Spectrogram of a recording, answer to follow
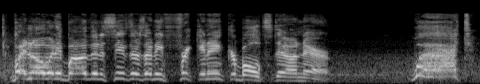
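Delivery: high exasperated rant at his crew; reliving exasperation. Retold or imitated. Retelling the crew's blunder, high exasperated outburst. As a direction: let the old frustration boil back up. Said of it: "I'm reliving the moment right now".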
